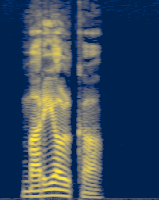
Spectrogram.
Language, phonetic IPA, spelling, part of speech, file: Polish, [marʲˈjɔlka], Mariolka, proper noun, Pl-Mariolka.ogg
